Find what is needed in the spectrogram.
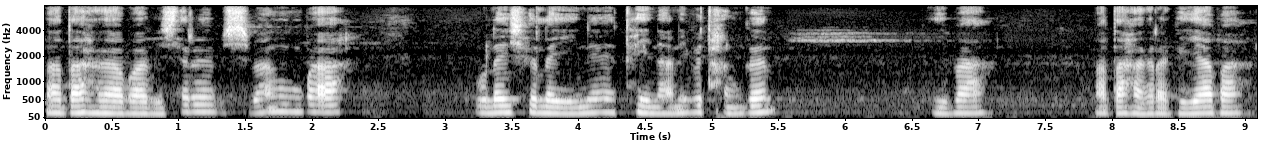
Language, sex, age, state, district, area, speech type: Bodo, female, 60+, Assam, Chirang, rural, spontaneous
